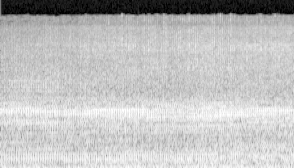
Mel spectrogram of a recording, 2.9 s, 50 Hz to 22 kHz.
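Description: A KTM 690 Duke R single-cylinder motorcycle runs continuously with a dense, rumbling exhaust note and steady vibrating texture, loud and close throughout with no voices.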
